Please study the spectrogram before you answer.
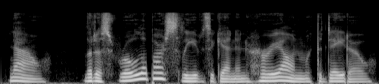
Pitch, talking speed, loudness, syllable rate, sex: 150 Hz, 220 wpm, -16 LUFS, 5.4 syllables/s, female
